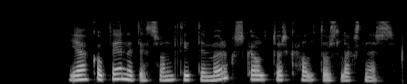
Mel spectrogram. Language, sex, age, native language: Icelandic, female, 40-49, Icelandic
